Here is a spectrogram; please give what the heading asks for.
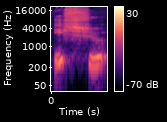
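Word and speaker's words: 一首: Well, this shu, here we read shu, but we can also pronounce kubi. And kubi, it means neck. But here, isshu, it means one poem.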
